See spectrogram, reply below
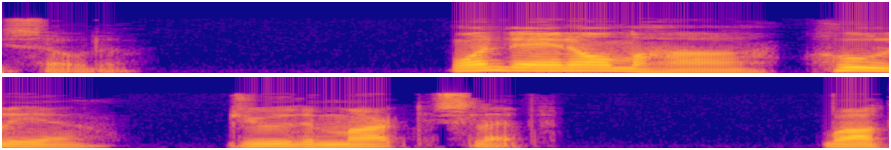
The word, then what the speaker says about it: Julia: He gave her name the Spanish pronunciation Julia.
